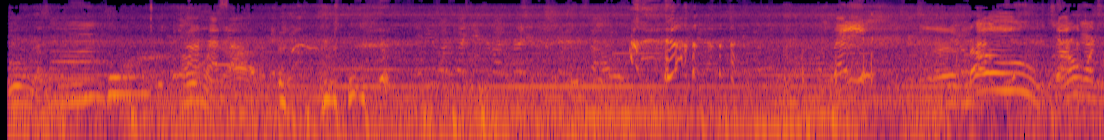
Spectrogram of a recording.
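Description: A young man talks and laughs excitedly close by.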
